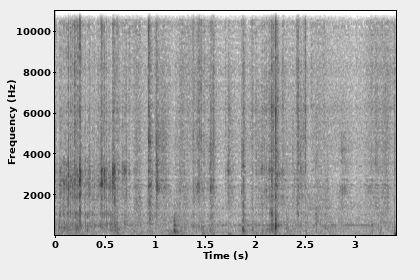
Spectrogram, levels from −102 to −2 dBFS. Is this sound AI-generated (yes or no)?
yes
